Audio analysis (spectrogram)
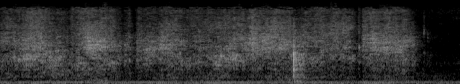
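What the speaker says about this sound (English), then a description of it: "And then you're just going to stir this a little bit." A pot of water with bicarbonate of soda is stirred steadily over the heat for pretzel-making, giving a continuous close swishing and scraping with a faint clink of the spoon partway through.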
